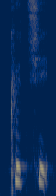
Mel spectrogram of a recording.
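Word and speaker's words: 口: Much like how it's still used in modern Japanese today, pronounced kuchi.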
